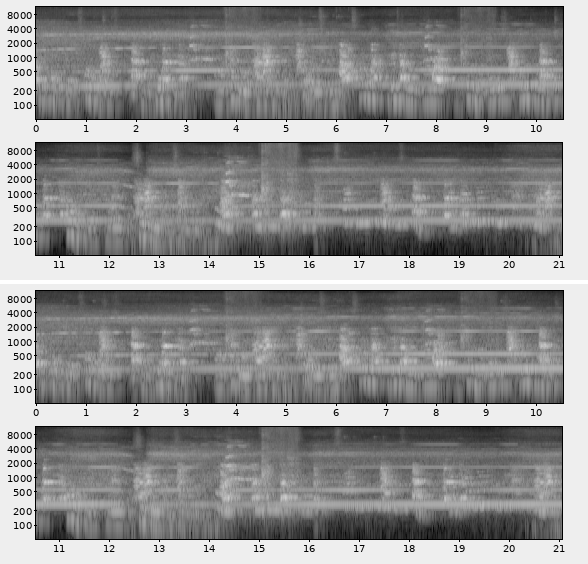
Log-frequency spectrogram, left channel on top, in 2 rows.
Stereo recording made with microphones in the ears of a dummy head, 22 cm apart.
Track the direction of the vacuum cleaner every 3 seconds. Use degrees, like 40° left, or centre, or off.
30° left, 20° left, 30° right, 40° right, centre, 20° left, 20° left.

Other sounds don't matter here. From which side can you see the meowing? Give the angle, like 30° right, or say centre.
20° left.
